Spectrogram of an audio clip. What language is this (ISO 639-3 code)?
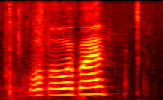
rus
